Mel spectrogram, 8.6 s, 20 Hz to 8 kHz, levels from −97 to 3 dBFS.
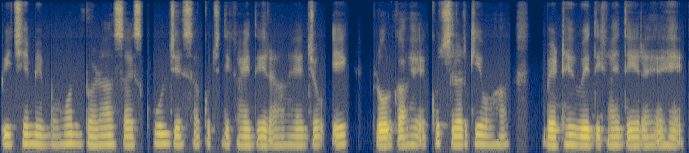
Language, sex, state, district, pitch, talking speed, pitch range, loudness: Hindi, male, Arunachal Pradesh, Lower Dibang Valley, 125 Hz, 180 wpm, 125-135 Hz, -19 LUFS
